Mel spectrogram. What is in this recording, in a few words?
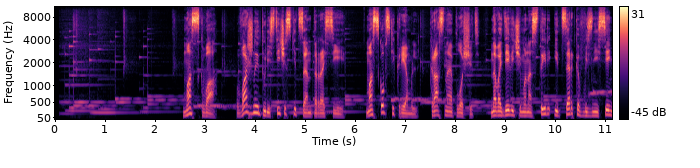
Announcer Newscaster, Russian Voice Over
